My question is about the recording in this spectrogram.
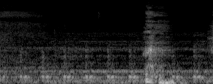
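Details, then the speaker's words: Newly installed diesel air heater in an MCI bus RV conversion, heard from inside: soft evenly spaced ticks about four or five a second under low burner rumble, warm air coming out. Normal running. "You can hear that pump just clicking away. I can definitely feel some warm air coming out of here."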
